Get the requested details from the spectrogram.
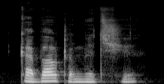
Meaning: diminutive of kaboutermuts
- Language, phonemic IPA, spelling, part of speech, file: Dutch, /kaˈbɑutərˌmʏtʃə/, kaboutermutsje, noun, Nl-kaboutermutsje.ogg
